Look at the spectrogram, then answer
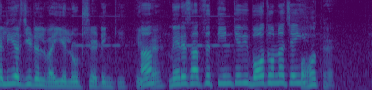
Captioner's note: Phone chimes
